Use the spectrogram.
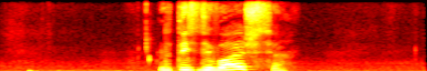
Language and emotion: Russian, angry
